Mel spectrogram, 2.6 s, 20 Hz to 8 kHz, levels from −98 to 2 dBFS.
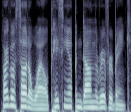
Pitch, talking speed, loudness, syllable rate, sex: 145 Hz, 230 wpm, -16 LUFS, 5.8 syllables/s, male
